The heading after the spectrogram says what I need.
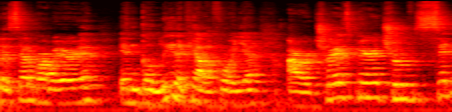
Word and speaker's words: Goleta: Is that how you spell it? Yes. Say it? That's Goleta, yep.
